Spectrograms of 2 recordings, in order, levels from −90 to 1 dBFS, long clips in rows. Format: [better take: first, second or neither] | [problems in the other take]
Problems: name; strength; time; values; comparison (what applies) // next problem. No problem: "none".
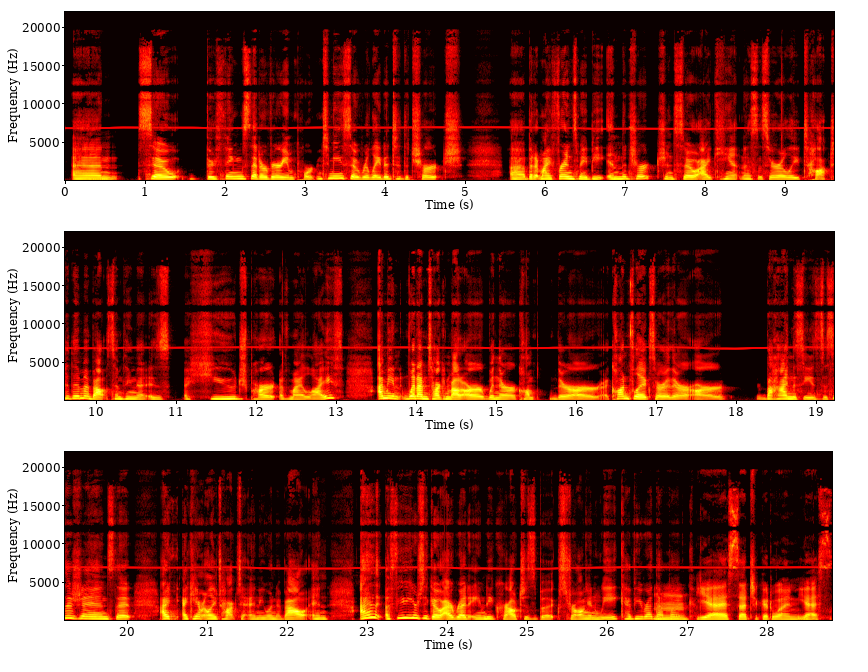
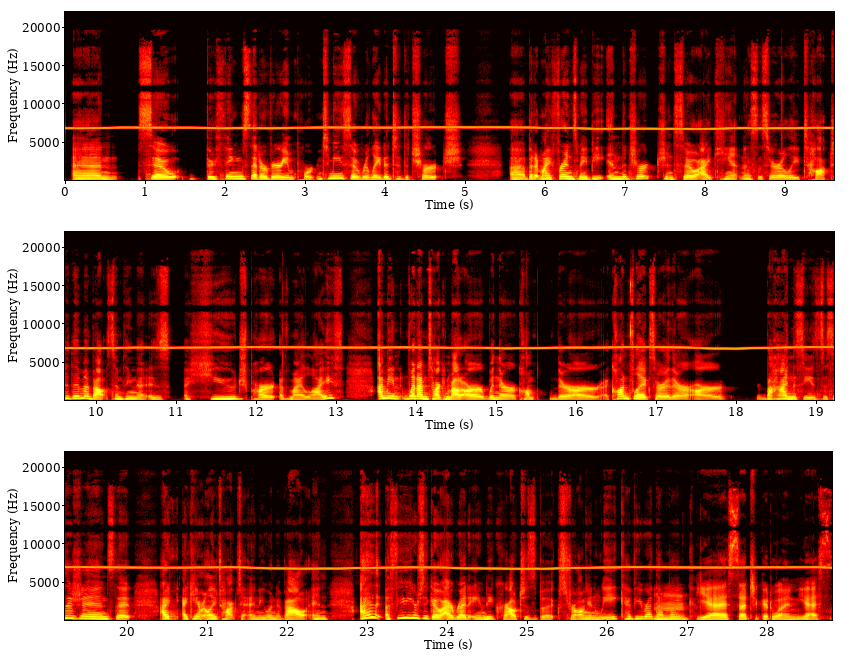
first | high-pitched whine; loud; throughout; 7 kHz, 10 dB below the speech; faint in the first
